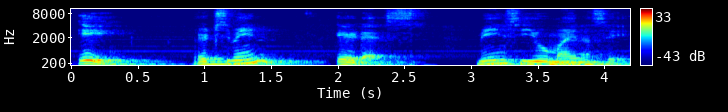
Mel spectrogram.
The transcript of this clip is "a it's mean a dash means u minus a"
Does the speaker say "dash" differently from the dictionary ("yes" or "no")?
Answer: yes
